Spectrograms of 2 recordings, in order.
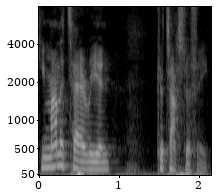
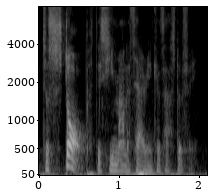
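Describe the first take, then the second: First: Slow sarcastic echo. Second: Lower, with stop leaned on in mock disbelief; scornful repeat. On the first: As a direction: drag out Humanitarian catastrophe slowly, each word weighed with scorn. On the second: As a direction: echo the phrase, stressing stop with contempt. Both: Shown as a demonstration.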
